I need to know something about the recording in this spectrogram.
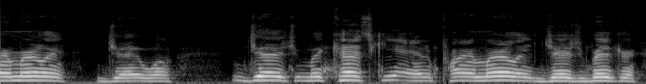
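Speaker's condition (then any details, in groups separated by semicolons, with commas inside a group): Traumatic brain injury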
